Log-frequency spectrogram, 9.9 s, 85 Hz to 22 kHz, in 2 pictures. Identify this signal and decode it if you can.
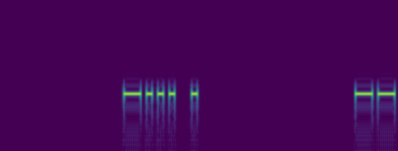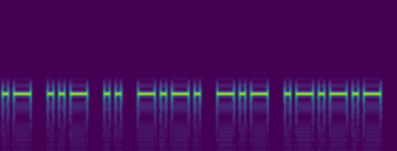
Morse code, heard as a keyed tone, about 17 wpm, 700 Hz. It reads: BE QUICK.
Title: 4x Word-Spacing - Sentences from Top 500 Words - 17wpm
